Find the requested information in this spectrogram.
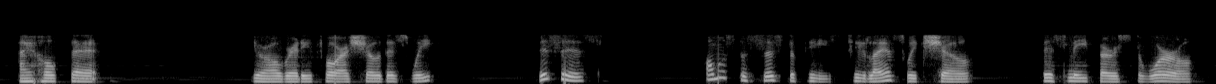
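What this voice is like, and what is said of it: Voice cracking, slightly hoarse. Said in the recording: “my voice is cracking a little bit. I appear to be catching a cold again”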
